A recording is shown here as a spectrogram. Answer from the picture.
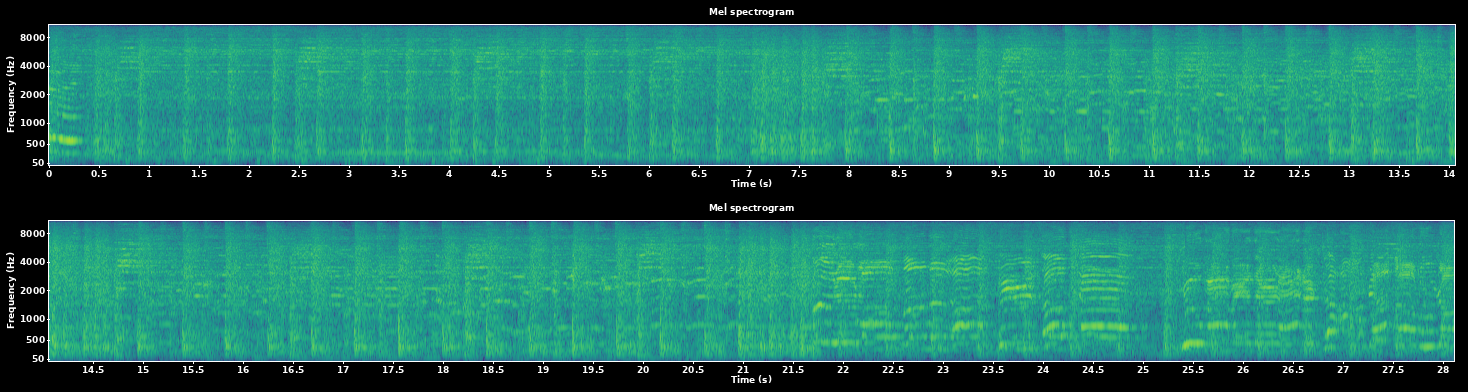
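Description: Live rock band playing a mostly instrumental passage, with a fast, busy drum kit driving electric guitar and bass. A singer's voice comes back in near the end.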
